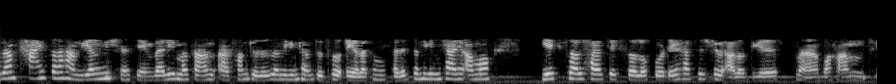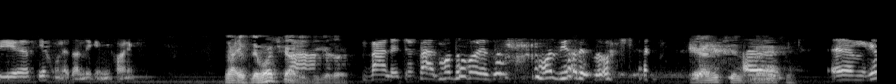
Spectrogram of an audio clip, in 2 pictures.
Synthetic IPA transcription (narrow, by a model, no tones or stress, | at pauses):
ɒd̪æmpʰæɲd͡ʒsɒːleɦæmd̪iɟæɾomiʃnɒsiːmvæliːmæsælænæz̥hæmd͡ʒod̪ɒːzend̪eɟimikʰæɾdid̪ot̪ʰɒʔejɒːlæt̪emoxt̪æle̞fzend̪eɡimicʰæɾd̪imʔæmːɒ | jekʰsɒːlhæst̪jecsɒːloxoɾd̪eiːɦæst̪eʃcʰeʔæ̰lɒnd̪iɟebɒːɦæmt̪ʰujejexuːnʔezḛnd̪eɟiːmiːkʰo̰nḭm | næ̰ezd̪evɒːd͡ʒcʰæɾd̪iiɡʲed̪ɾ | bæled̪efæzmɒːd̪obɒːɾezomɒːzijɒːd̪ezobʃkʰæɾd̪ | jæ̰nit͡ʃʰin | je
